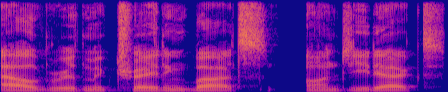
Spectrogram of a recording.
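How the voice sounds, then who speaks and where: A man's very deep, low voice in an American accent, with monotone, flat intonation. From Massachusetts, Brockton. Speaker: tech founder and hip-hop artist. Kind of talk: podcast interview. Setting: studio.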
